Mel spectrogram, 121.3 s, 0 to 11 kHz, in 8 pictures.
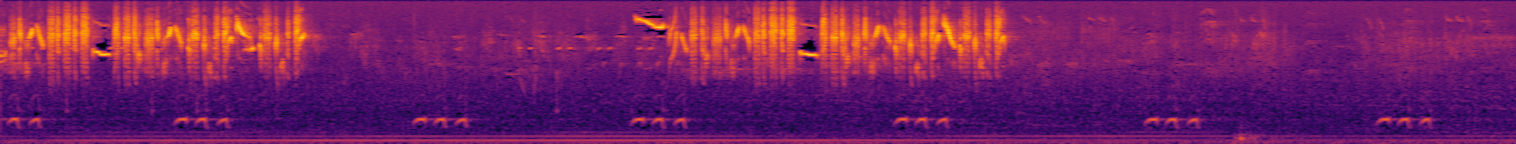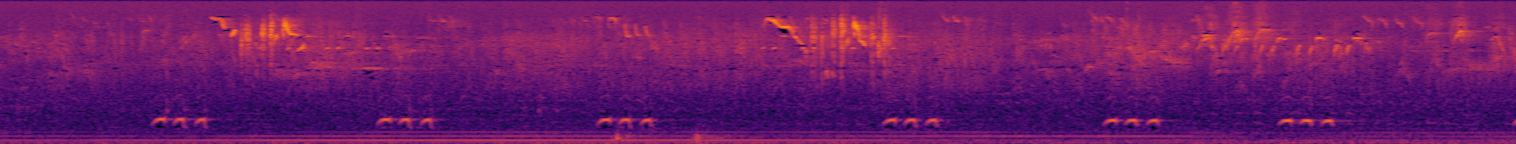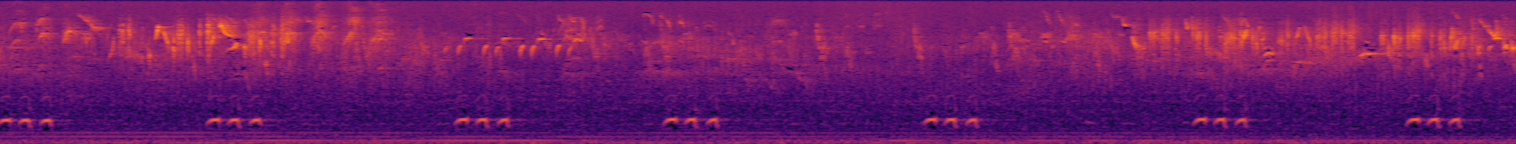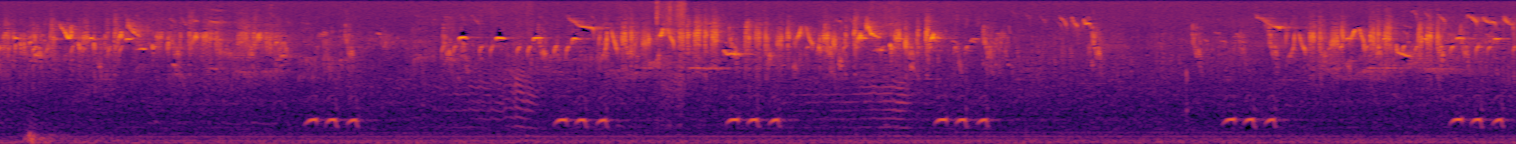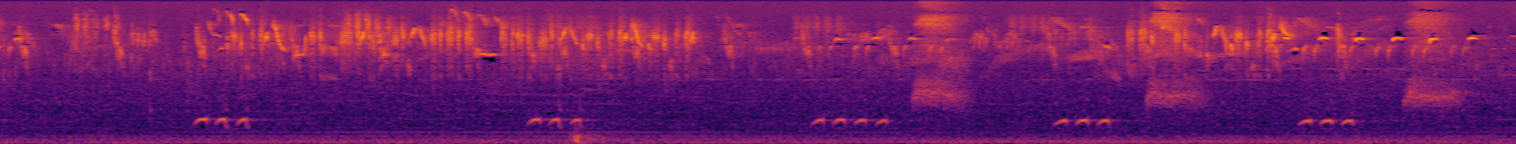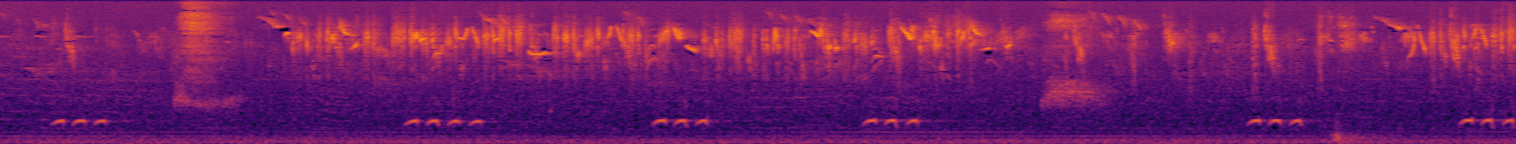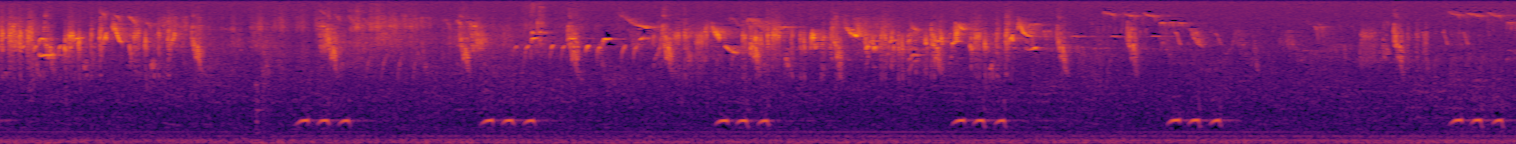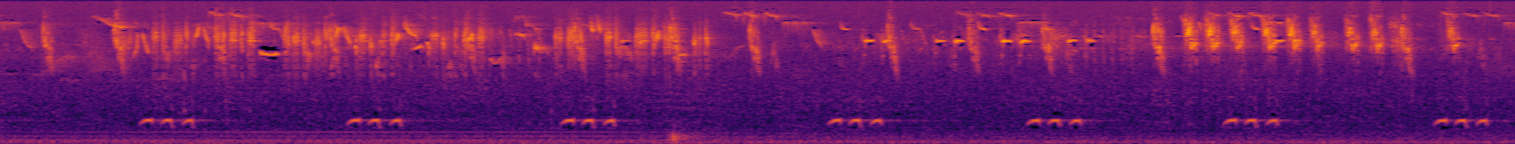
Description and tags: a Serin sings close, then enters a distant Hoopoe call, an airplane, other birds (Great Tit, Blackbird, Serin, Sparrow), flies, distant detonations... Recorded in Pine-Wild Olive forest-Scrub near Puebla del Río, S Spain (Doñana area). I like a lot the weird screeching sound you can hear several times in this recording (1:10-1:30) but can make no suggestion as to source. Can you help? ME66 + MKH30 mics to Shure FP24 and Iriver H120, M/S decoded
ambiance, hoopoe, spring, serin, field-recording, south-spain, birds, nature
